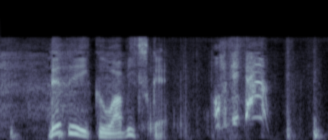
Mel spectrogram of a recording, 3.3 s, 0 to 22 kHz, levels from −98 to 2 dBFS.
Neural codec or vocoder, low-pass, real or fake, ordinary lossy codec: none; 7.2 kHz; real; none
